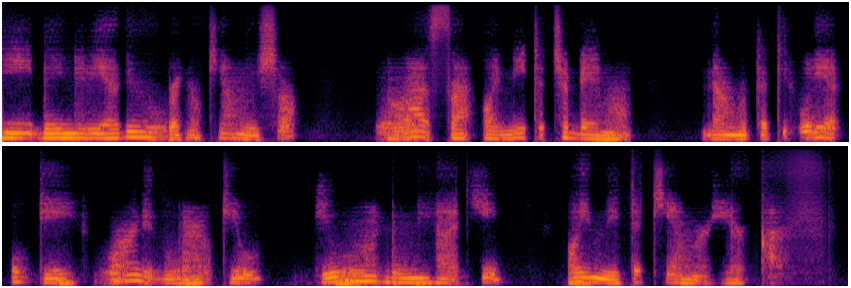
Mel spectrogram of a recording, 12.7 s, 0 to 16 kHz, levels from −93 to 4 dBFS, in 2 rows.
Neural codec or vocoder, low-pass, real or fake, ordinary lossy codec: codec, 44.1 kHz, 0.9 kbps, DAC; 14.4 kHz; fake; none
